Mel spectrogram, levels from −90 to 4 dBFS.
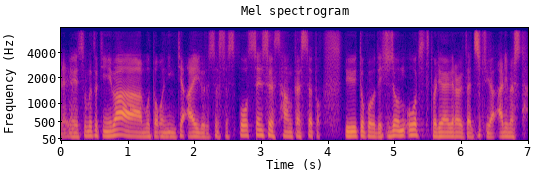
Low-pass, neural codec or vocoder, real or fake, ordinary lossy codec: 7.2 kHz; codec, 16 kHz, 0.5 kbps, FunCodec, trained on Chinese and English, 25 frames a second; fake; none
